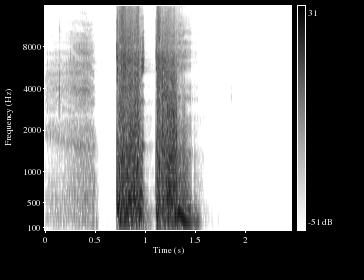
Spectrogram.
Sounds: Cough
